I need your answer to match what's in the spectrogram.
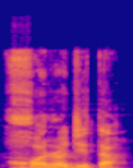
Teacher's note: جیم پہ کلکلا, تا کو لمبا نہیں کریں گے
